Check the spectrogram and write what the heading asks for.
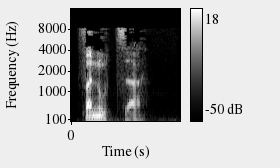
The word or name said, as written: Fanutza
